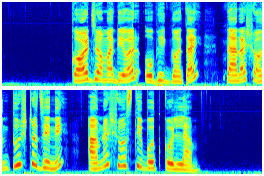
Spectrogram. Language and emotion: Bengali, happy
